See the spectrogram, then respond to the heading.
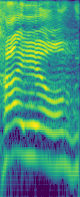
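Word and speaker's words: Chayil (חיל): Everyone say Isha and say, it looks like Chayil on here, but it's pronounced, this is a fun one to say, and that's why I'm letting you do it. Chayil. Everyone say Chayil.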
